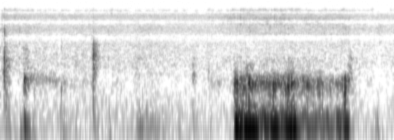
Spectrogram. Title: Boonies snoring (turn up sound) ❤️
